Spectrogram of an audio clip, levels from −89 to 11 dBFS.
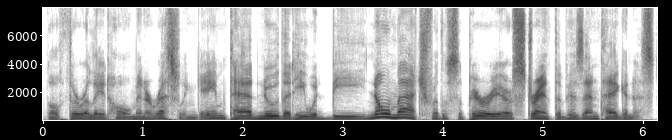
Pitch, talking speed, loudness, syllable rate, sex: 140 Hz, 225 wpm, -17 LUFS, 5.2 syllables/s, male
